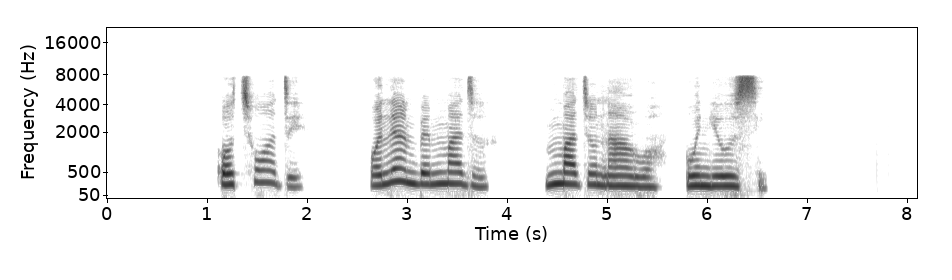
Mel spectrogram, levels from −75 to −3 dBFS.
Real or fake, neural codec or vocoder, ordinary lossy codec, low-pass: fake; codec, 16 kHz, 0.5 kbps, X-Codec, HuBERT features, trained on LibriSpeech; none; none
